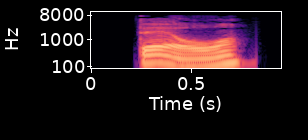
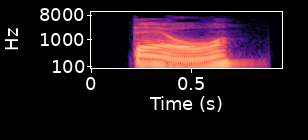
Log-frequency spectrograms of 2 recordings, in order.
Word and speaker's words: derovre: The V is silent. – Derover. Derover.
